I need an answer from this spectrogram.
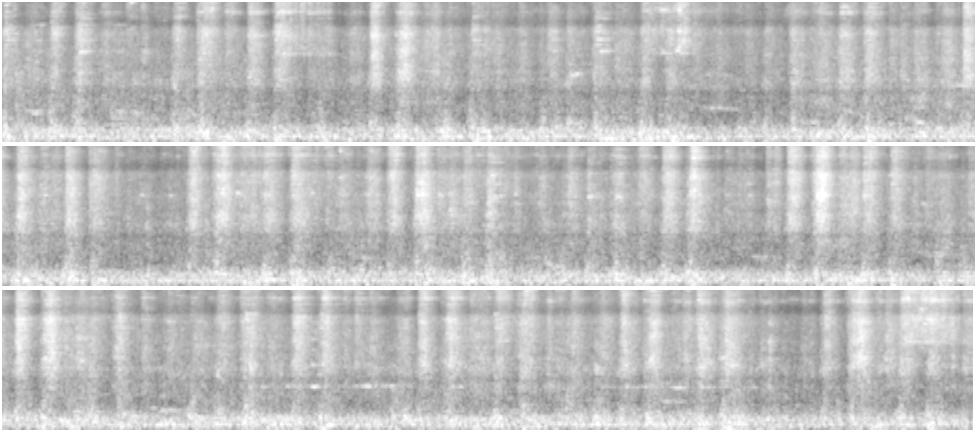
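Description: Freight train of loaded flat wagons rolling past close by: a steady heavy rumble with the steel wheels clattering over the rail joints in a continuous clickety-clack.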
